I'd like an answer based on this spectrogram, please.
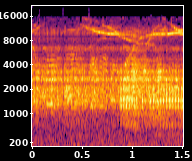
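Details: Spinner dolphin burst pulses, a fast, high-intensity dense buzzing rasp used in quick close-range communication to make an adjoining dolphin back off, with faint high whistles sliding downward above.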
